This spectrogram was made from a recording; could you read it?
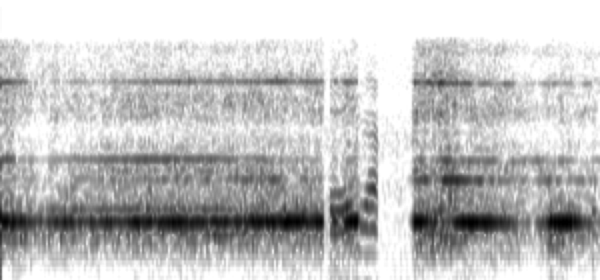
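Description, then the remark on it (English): A vacuum cleaner drones steadily in the background over a muffled phone line, a continuous whining hum that cuts out briefly midway before resuming at the same level. “That sounds like a vacuum or something going in the background there.”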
